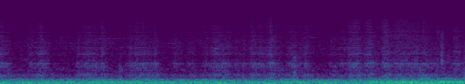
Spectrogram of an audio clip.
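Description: Low, steady rumble of a moving passenger train, heard inside a compartment of an Ammendorf sleeping car.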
